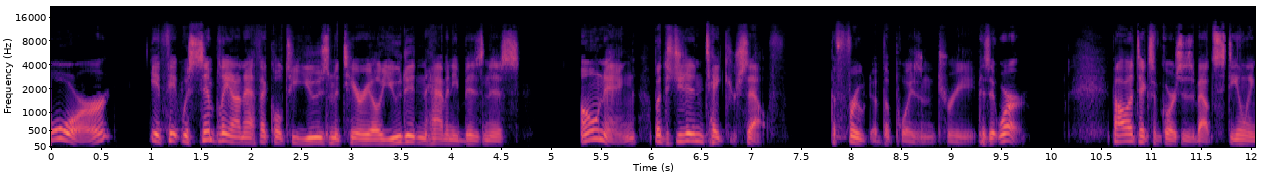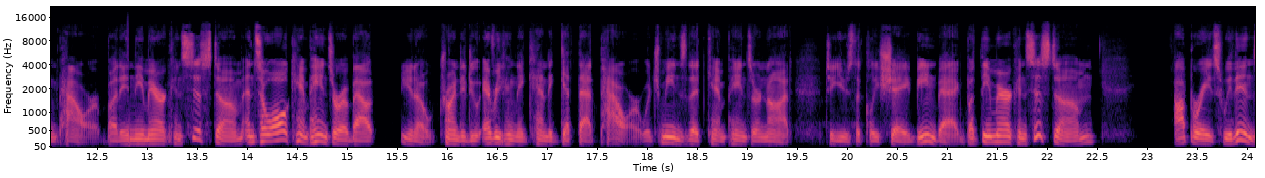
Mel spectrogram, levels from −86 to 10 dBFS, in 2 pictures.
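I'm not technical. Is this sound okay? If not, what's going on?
No. There is one problem, a wireless microphone squelch dropout, from about 12.79 to 12.83 seconds. The voice is carried by radio from the microphone to a receiver. For a moment that radio signal grew too weak. The receiver then shut off its output so it would not play static. You hear a quick burst of hiss, then a tiny gap of near silence lasting about 13 milliseconds. Then the voice comes back.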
